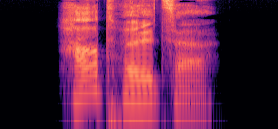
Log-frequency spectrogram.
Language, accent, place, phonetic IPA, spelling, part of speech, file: German, Germany, Berlin, [ˈhaʁtˌhœlt͡sɐ], Harthölzer, noun, De-Harthölzer.ogg
- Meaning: nominative/accusative/genitive plural of Hartholz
